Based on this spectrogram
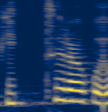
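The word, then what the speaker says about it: Vite: VIT, 비트라고 읽는데요. 이제 프랑스어로 빠르다라는 뜻이라고 합니다.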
